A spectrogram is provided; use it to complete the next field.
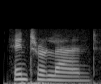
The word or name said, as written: hinterland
